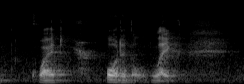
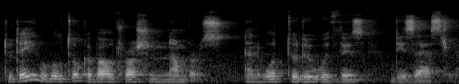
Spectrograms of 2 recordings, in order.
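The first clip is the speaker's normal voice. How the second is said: normal talking voice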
